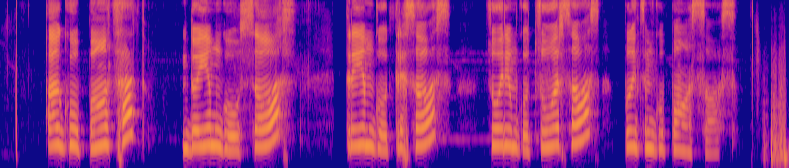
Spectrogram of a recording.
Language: Kashmiri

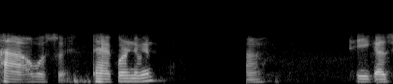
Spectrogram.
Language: Bangla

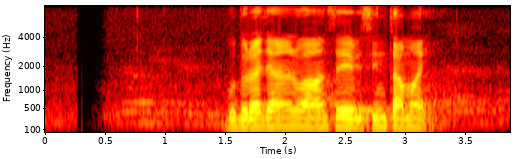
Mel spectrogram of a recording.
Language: Sinhala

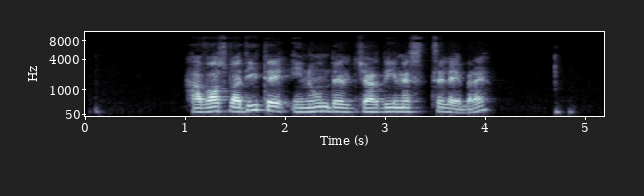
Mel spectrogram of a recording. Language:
Interlingua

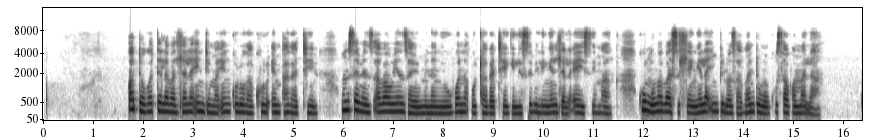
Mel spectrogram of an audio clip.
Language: North Ndebele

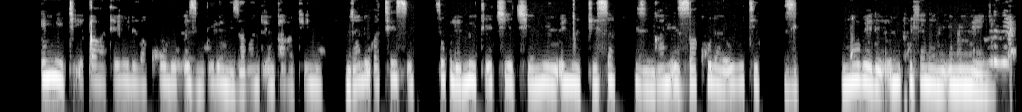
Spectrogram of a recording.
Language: North Ndebele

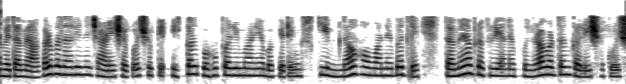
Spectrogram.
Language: Gujarati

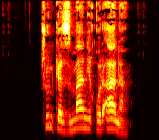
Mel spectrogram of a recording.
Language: Central Kurdish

